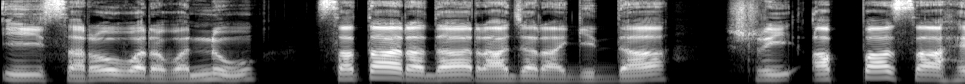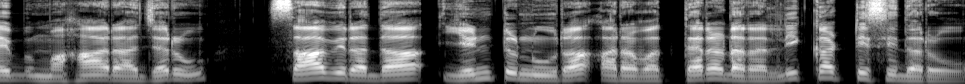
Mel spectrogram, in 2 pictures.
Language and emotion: Kannada, neutral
